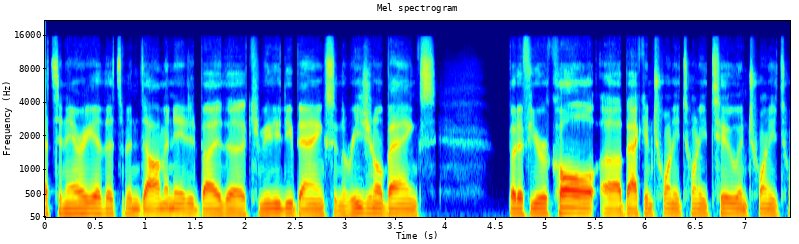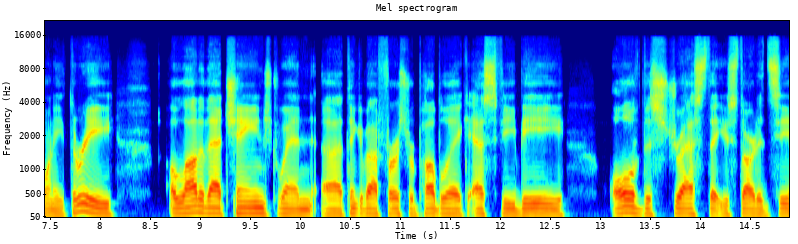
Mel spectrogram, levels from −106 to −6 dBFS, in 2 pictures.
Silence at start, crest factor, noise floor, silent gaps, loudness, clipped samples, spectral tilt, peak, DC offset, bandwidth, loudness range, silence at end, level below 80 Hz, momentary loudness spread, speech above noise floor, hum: 0 s; 20 dB; -68 dBFS; none; -27 LUFS; under 0.1%; -6 dB/octave; -8 dBFS; under 0.1%; 15.5 kHz; 2 LU; 0 s; -58 dBFS; 7 LU; 41 dB; none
